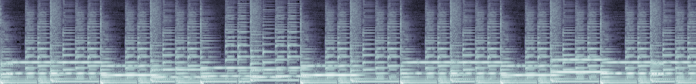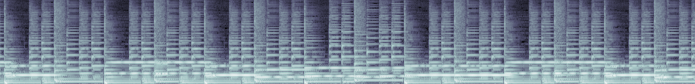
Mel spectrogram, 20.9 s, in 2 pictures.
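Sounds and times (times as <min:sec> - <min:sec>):
country music: 0:00.0 - 0:20.8.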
